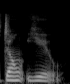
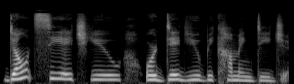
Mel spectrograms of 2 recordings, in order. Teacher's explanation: The T and the Y often merge to sound like a CH sound. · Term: assimilation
